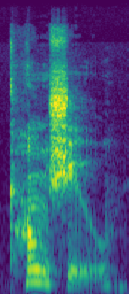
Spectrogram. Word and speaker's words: Khonshu: And a spirit appeared in front of him, and that spirit was Khonshu, is I believe the correct pronunciation.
